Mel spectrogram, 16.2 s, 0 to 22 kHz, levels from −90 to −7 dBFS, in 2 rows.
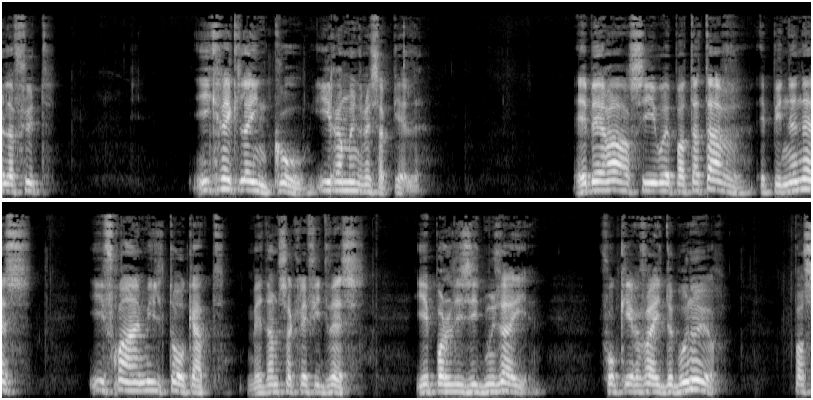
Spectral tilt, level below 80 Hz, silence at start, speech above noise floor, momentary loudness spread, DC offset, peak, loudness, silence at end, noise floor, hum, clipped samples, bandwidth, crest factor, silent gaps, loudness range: -4 dB/octave; -68 dBFS; 0 s; 52 dB; 13 LU; under 0.1%; -4 dBFS; -21 LUFS; 0 s; -73 dBFS; none; under 0.1%; 17 kHz; 20 dB; none; 3 LU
